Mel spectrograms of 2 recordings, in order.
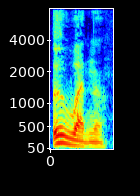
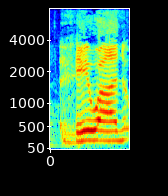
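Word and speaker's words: Euan: Ewan ou Ewan, vous dites Ewan vous? Bah, il n'y a pas de W, il n'y a même pas de R, il n'y a rien. Ça s'écrit E-U-A-N. Voilà, donc. Pas facile à prononcer ça.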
